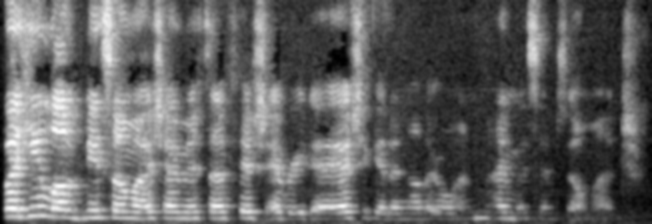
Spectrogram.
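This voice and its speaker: A young woman co-hosting a podcast in casual chat, giggly and teasing, often breaking into loud laughter. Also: fairly high pitch, little pitch movement, fairly quick. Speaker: podcast co-host.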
